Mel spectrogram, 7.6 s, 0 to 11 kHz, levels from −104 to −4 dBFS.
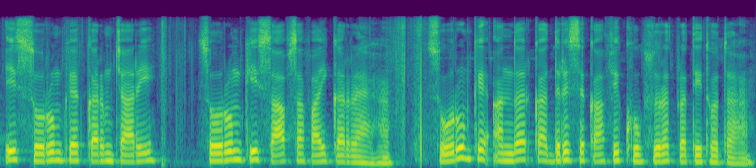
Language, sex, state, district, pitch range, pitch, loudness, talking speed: Hindi, male, Jharkhand, Palamu, 130-160 Hz, 145 Hz, -15 LUFS, 165 wpm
